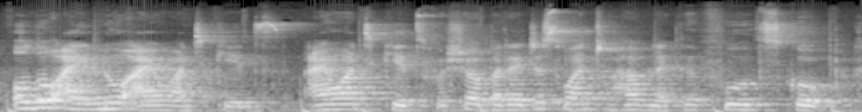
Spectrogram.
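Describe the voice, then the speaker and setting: A woman in her thirties with a Kenyan accent, chatting casually to her viewers in a life-update vlog, animated and laughing often. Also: fairly low pitch, brisk, echoey room. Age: 30s. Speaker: vlogger.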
